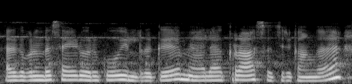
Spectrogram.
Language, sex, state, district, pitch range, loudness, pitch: Tamil, female, Tamil Nadu, Kanyakumari, 185-210 Hz, -14 LUFS, 195 Hz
